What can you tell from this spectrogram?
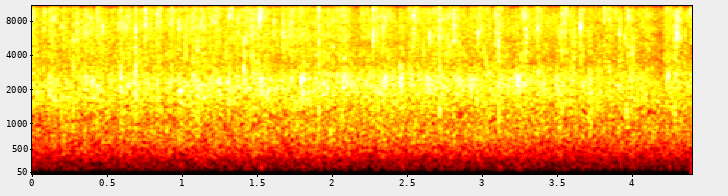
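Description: A congregation applauding: dense, steady clapping that begins to thin out near the end.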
